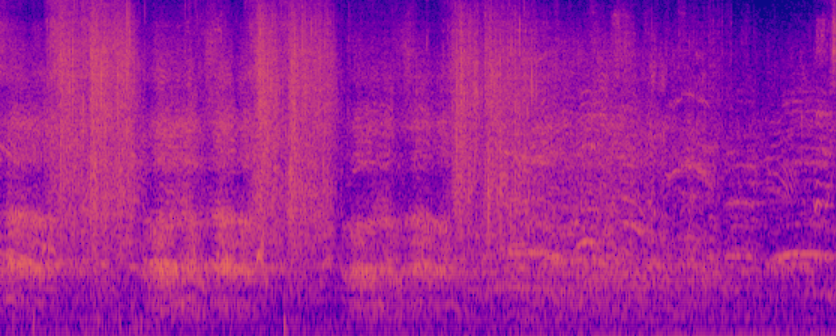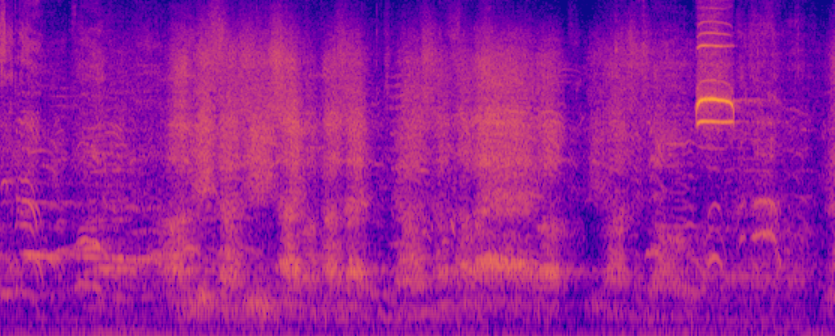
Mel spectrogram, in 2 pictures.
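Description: A stadium crowd cheers and roars steadily in a large open space.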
